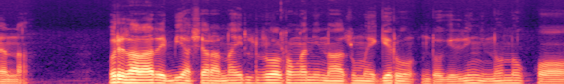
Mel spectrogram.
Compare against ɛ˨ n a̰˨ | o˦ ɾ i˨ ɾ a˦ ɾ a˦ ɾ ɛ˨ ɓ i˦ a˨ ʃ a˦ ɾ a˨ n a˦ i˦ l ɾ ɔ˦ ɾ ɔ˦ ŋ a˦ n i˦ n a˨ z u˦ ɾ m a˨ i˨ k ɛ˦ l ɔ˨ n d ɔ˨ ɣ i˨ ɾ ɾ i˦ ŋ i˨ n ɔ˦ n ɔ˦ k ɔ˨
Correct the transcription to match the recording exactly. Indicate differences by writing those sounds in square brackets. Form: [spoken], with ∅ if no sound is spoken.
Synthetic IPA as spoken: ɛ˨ n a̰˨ | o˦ ɾ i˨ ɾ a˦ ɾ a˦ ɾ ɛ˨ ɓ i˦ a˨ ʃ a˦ ɾ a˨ n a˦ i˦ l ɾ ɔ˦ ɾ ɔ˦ ŋ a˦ n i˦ n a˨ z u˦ [∅] m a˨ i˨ [ɡ] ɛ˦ [ɾ] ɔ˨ n d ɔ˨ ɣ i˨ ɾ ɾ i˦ ŋ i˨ n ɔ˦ n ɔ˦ k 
